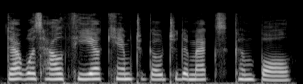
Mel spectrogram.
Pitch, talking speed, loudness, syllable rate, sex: 235 Hz, 215 wpm, -17 LUFS, 4.6 syllables/s, female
